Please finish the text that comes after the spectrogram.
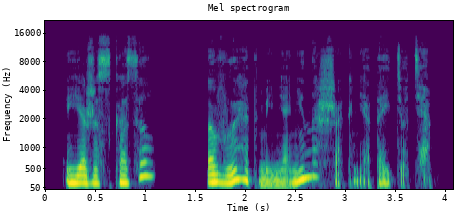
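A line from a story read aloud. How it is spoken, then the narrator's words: Soft purr. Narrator (Russian): тихо мурлыкнул Костин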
